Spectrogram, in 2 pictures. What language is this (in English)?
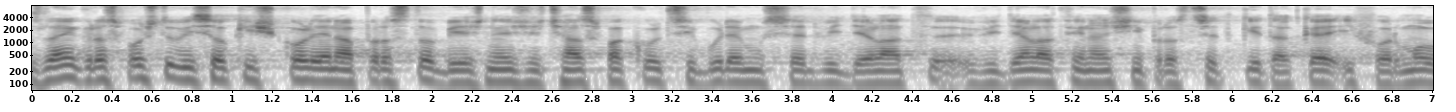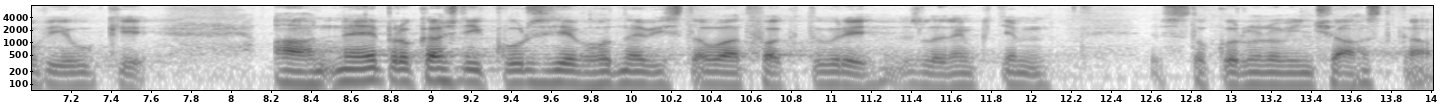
Czech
